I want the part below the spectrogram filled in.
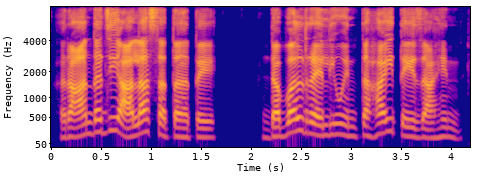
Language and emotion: Sindhi, neutral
